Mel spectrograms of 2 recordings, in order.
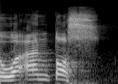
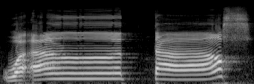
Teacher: Tak nak terkesan dengan kegemukan sad.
